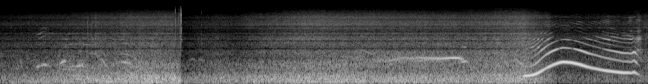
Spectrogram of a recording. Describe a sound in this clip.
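Waves crash and surge loudly close by.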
